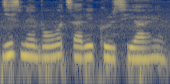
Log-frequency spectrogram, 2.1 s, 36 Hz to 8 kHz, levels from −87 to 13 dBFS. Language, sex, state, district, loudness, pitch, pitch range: Hindi, female, Arunachal Pradesh, Papum Pare, -14 LUFS, 200 Hz, 195-215 Hz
